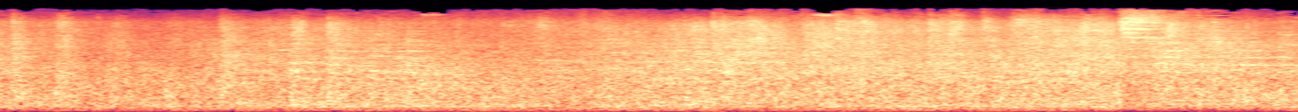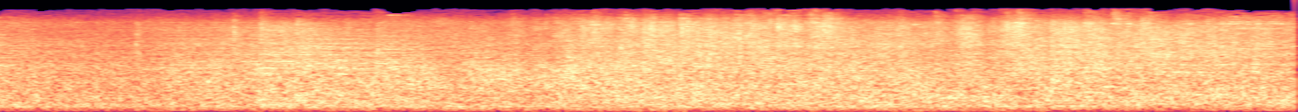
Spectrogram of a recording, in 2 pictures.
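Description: A long freight train rumbles past close by, its wheels clattering and squealing on the rails.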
